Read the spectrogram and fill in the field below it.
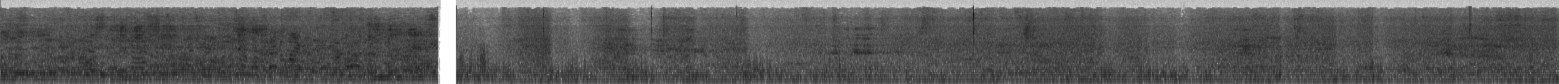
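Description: A crowd of men and women chatters in the distance outdoors.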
